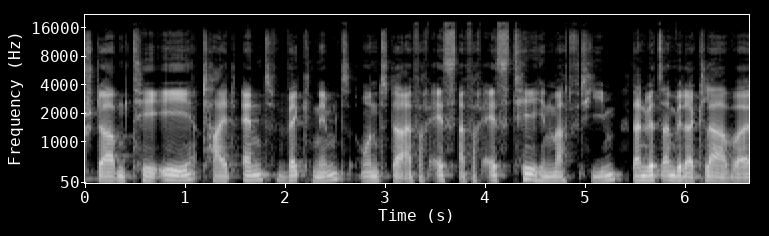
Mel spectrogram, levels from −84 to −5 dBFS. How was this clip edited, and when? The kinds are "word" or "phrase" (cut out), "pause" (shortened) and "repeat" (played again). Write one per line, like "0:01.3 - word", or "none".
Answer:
0:01.1 - word
0:03.7 - repeat
0:04.9 - word
0:05.4 - pause

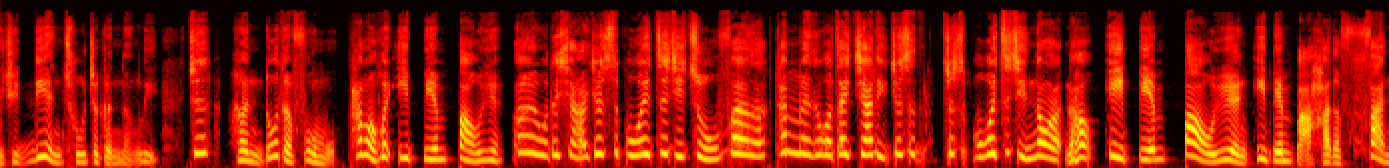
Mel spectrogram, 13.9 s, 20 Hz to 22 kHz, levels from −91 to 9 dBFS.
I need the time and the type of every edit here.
0:02.2 - pause
0:11.0 - pause

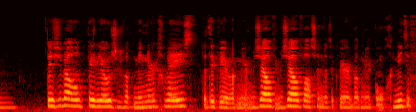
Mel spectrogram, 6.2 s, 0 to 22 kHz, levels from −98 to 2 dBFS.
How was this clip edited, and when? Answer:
0:03.0 - pause
0:04.1 - repeat

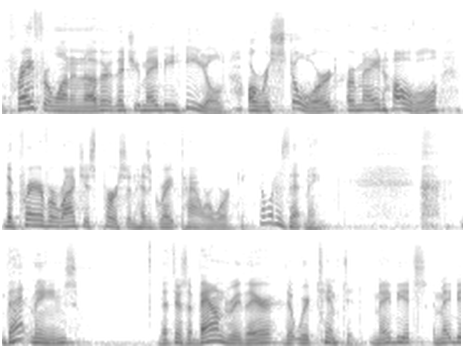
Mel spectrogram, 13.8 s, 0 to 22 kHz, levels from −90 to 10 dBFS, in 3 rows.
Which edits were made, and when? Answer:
0:07.1 - pause
0:12.8 - pause

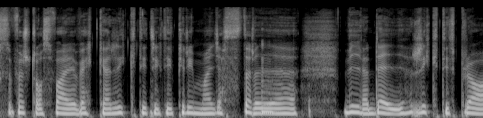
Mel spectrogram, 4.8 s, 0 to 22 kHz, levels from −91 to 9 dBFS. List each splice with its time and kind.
0:02.5 - word
0:03.6 - phrase

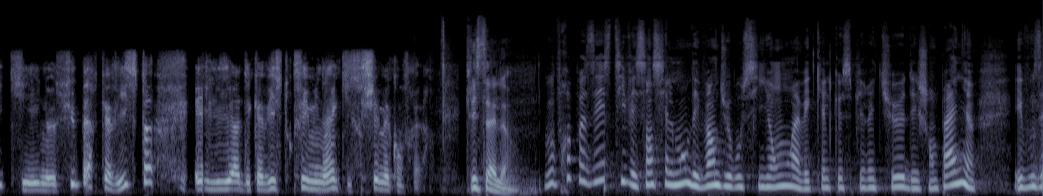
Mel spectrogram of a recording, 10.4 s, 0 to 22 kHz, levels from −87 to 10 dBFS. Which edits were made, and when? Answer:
0:02.0 - word
0:02.9 - word
0:03.6 - word
0:06.0 - word

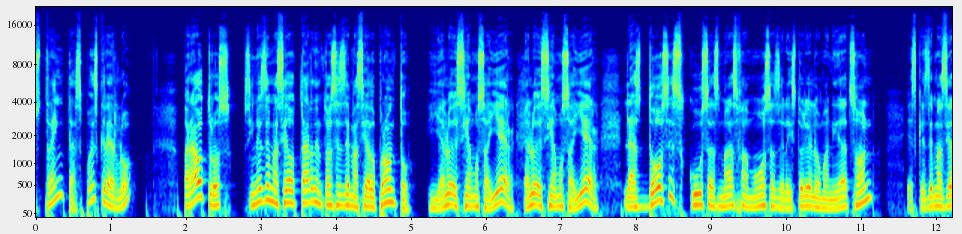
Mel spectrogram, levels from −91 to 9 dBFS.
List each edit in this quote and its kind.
0:05.1 - pause
0:06.5 - repeat

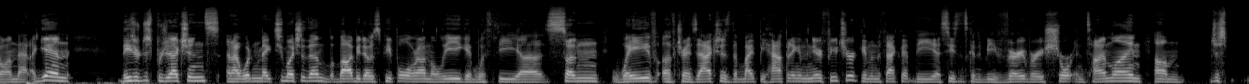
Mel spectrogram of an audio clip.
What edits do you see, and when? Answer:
0:06.1 - pause
0:11.5 - pause

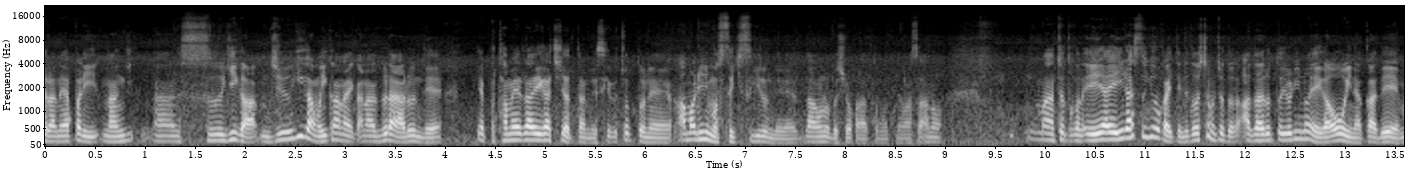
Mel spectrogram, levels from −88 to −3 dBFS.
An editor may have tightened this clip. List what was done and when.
none

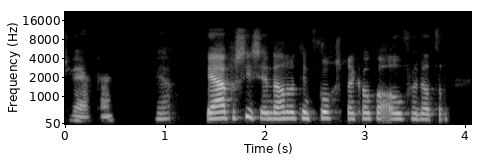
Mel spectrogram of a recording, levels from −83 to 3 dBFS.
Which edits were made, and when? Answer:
0:01.2 - pause

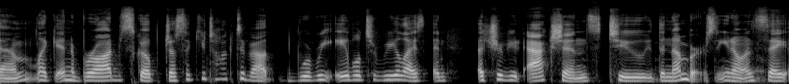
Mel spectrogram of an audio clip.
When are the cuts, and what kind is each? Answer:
none

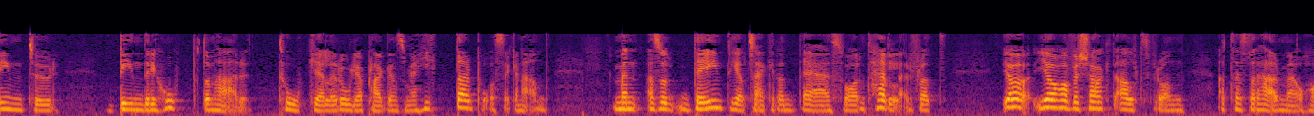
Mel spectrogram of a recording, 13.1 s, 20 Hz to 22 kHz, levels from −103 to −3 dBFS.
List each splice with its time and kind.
none

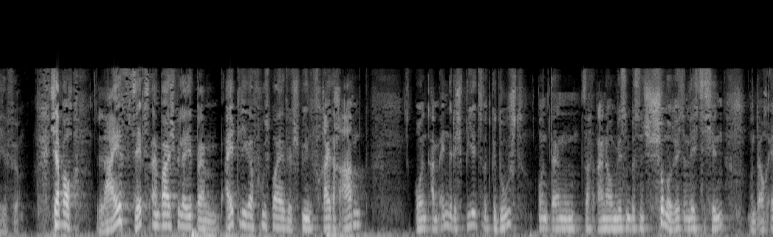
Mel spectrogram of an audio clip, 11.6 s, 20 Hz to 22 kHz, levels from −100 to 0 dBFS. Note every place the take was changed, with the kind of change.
none

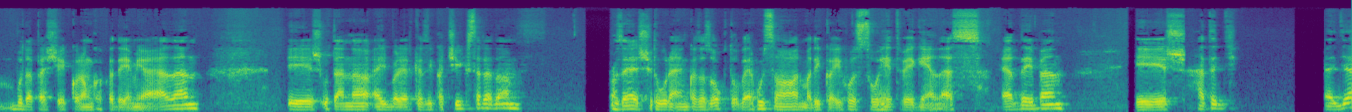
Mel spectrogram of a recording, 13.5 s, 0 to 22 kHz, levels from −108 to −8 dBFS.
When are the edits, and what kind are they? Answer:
0:04.4 - word
0:06.5 - word
0:10.0 - word
0:11.8 - word

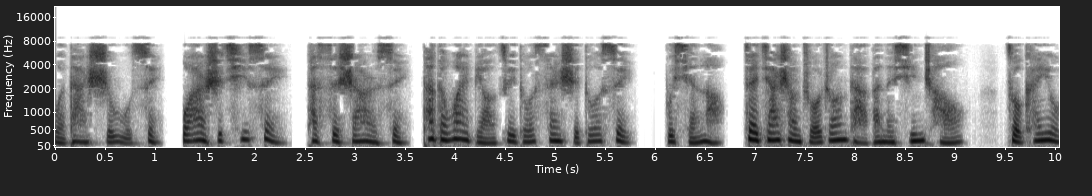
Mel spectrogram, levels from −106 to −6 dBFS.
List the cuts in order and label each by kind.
0:01.2 - pause
0:02.4 - pause
0:03.6 - pause
0:06.8 - pause

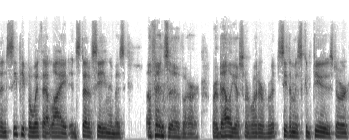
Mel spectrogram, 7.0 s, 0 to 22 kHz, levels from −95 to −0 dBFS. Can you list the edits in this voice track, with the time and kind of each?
none

